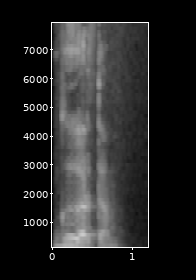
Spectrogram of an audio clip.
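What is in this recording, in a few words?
"гыӧртӧм", Komi, female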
